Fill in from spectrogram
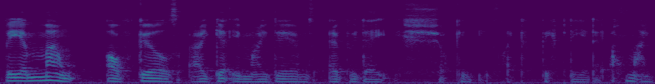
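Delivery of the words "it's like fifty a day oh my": mock-bragging whisper; hushed showing-off. Real, not acted. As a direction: whisper it like a secret boast.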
